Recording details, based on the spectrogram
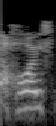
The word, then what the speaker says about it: Royce: But they say Hoyce, but it's actually spelled with an R.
